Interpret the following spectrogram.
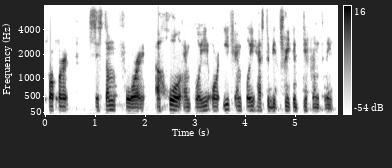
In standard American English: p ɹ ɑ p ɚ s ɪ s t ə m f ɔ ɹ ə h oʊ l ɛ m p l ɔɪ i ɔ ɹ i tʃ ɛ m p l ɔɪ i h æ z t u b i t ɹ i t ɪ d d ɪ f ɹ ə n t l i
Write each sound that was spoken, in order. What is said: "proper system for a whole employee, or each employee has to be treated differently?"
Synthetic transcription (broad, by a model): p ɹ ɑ p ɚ s ɪ s t ə m f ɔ ɹ ə h oʊ l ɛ m p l ɔɪ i ɔ ɹ i tʃ ɛ m p l ɔɪ i h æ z t u b i t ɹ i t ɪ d d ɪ f ɹ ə n t l i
